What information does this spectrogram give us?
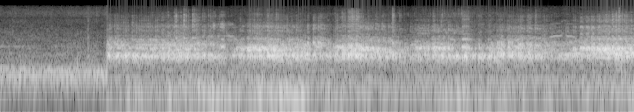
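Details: Thousands of migrating Demoiselle cranes landing at a water hole in Khichan, Rajasthan, India, give many overlapping rolling, croaking calls that merge into a continuous mid-pitched clamour after a quiet half-second start.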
